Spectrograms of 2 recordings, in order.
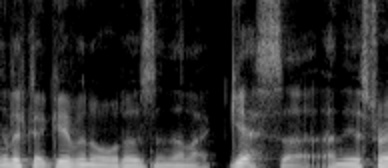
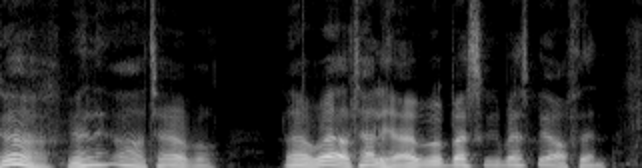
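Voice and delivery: put-on drunk voice, higher pitched; 6 semitones higher than usual. Retelling how a character who is drunk the whole time answers: imitating drunk Julian Ryan Tut. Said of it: "quite drunk that whole time".

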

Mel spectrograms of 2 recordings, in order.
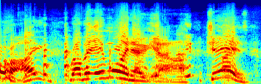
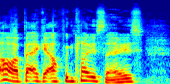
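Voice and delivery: ordinary delivery

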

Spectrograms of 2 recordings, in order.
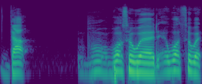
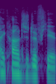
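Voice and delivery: much softer, quiet aside.

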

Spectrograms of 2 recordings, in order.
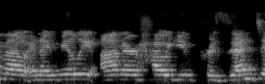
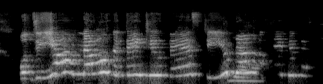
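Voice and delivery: put-on very high, nosy, gossiping old-lady voice; 12 semitones higher, 4 dB louder than usual. Describing a recorded podcast episode, doing the In Living Color porch lady voice. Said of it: "like the two ladies out the front porch".

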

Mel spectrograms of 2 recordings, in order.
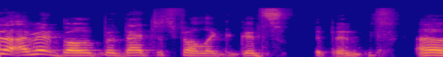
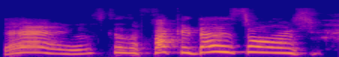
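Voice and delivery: put-on cartoon kid voice, much higher pitched; 12 semitones higher than usual. Trying a character voice, a speaker does an Eric Cartman impression. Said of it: "Is that Eric Cartman?".

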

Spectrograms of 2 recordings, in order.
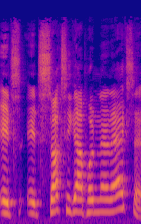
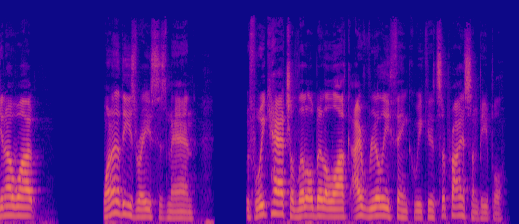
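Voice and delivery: soft, super calm voice. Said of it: "It was super calm".

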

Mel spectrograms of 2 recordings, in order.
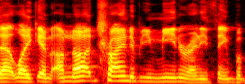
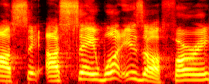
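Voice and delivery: put-on cartoon Southern rooster voice, higher and louder; 5 semitones higher, 4 dB louder than usual. Continuing the joke about everyone sounding like Foghorn Leghorn. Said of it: "sound like Foghorn Leghorn".

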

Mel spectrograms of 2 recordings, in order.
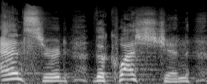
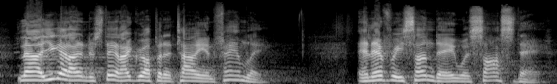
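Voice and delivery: ordinary delivery

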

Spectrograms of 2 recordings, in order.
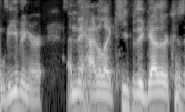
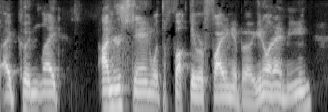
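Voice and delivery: normal talking voice

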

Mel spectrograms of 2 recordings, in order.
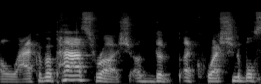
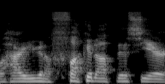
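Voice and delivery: put-on joking teasing tone, lower pitch; 2 semitones lower than usual. Speaker recalls his first remark when previewing the Colts-Texans game, retelling a joking question. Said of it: "the very first thing I said was jokingly".

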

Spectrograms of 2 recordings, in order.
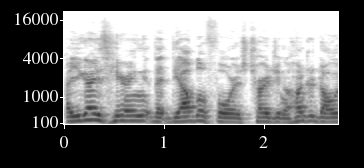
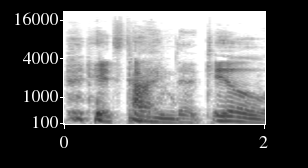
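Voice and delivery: tough, hard-man action-movie hero voice. Discussing whether Link should talk, the speaker mocks the idea in a Duke Nukem voice. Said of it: "this fucking Duke Nukem voice".

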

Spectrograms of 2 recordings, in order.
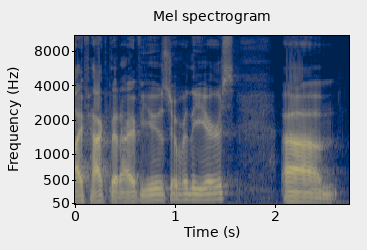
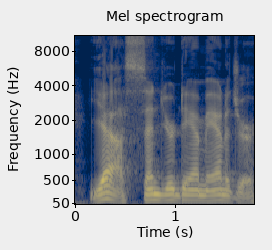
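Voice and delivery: put-on demanding tone. Diner retells what he says when the server checks in, mock-demanding tone. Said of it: "if I say it with that tone".

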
